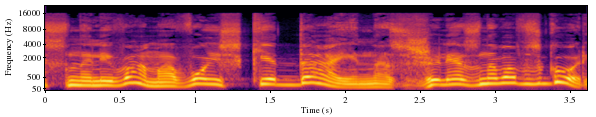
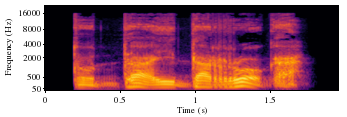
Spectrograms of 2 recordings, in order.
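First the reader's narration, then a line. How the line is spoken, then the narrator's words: Speaking through gritted teeth. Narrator (Russian): процедил Барт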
